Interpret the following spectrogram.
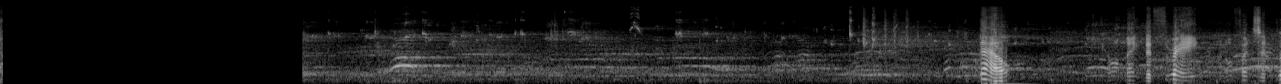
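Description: Dead silence for about three seconds, then the sound of a basketball game in a large indoor hall: the ball bouncing on the court over arena ambience, with one loud sharp sound about ten seconds in.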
